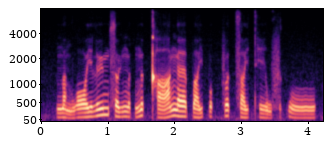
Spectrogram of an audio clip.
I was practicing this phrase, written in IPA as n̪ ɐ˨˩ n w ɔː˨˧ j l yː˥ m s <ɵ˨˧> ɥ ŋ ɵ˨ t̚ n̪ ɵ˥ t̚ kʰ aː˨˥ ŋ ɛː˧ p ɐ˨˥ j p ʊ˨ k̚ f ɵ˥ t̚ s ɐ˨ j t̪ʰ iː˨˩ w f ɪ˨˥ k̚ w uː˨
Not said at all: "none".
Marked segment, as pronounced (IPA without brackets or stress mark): ɵ˨˧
